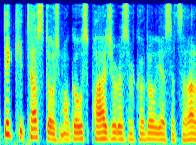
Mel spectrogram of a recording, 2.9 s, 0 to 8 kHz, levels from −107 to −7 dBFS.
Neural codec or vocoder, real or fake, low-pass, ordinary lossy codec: codec, 16 kHz in and 24 kHz out, 0.4 kbps, LongCat-Audio-Codec, two codebook decoder; fake; 7.2 kHz; MP3, 64 kbps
